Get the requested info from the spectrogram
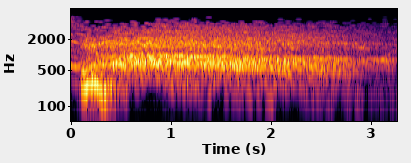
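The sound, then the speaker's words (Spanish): A crowd lets out a loud, sustained collective shout, a "grito de rebeldía" (cry of rebellion), many voices yelling together in one roaring cry that holds steady for about three seconds before slowly tapering off. “Grito de rebeldía, ahora.”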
